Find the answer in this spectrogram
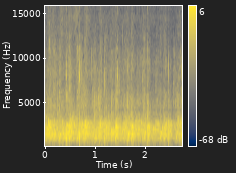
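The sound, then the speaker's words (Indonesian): A crowd claps steadily in praise of the Lord Jesus Christ, many hands at once forming a dense, continuous wash of applause with scattered sharper claps standing out, sustained at an even level throughout. “Yang sudah mengalami itu berikan tepuk tangan bagi Tuhan kita Yesus Kristus.”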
